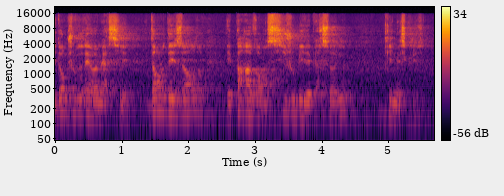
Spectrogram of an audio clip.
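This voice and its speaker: Long, frequent pauses break up a man's fairly high-pitched, fairly even speech, heard with audible room echo and noticeable background noise. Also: moderate pace. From southern France, Narbonne. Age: 60s. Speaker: rugby club president. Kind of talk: public speech. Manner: hesitant, repetitive.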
